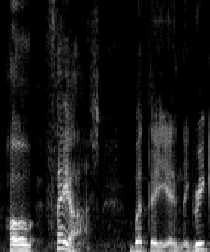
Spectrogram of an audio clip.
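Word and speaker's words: ὁ: the letter o uh we pronounce it as ho it's a rough breathing ho but the in the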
